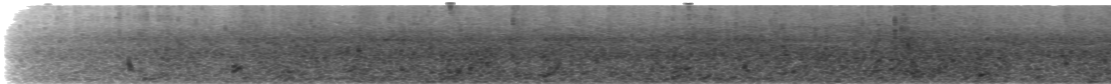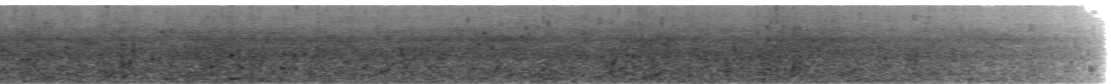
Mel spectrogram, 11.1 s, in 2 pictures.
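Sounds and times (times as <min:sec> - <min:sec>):
water: 0:00.0 - 0:11.1.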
